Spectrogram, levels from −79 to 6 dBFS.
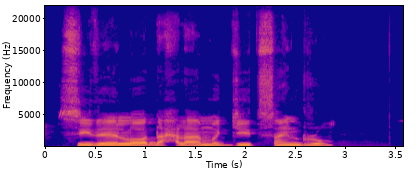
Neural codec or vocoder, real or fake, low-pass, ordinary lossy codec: none; real; none; none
